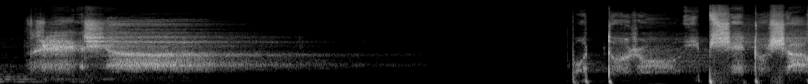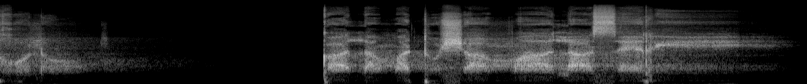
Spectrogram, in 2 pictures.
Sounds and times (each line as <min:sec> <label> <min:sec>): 0:00.0 cult whispers 0:03.7
0:05.8 cult whispers 0:09.3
